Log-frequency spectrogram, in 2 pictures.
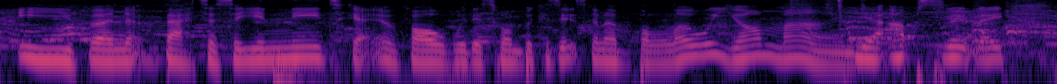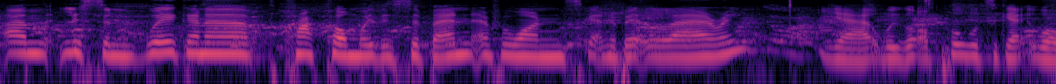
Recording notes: On this special show we are live from Ringwood Hall Hotel & Spa with a LIVE audience!!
